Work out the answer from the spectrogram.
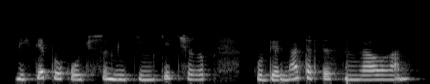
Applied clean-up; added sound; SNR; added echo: none; none; none; none.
